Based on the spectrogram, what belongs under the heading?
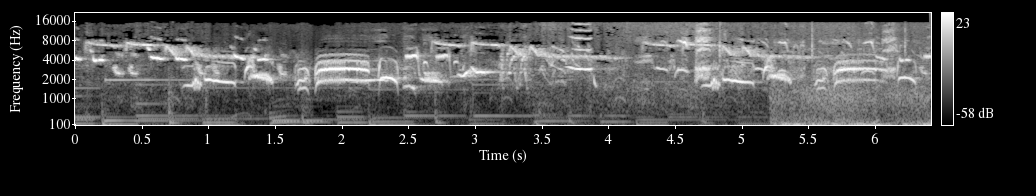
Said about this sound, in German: Gefühlt zwitschert und piept es an allen Ecken. Doch was genau schwirrt da über meinem Kopf, sitzt hoch oben in den Ästen?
